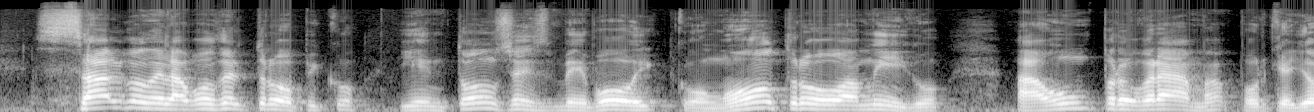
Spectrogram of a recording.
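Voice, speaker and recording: The man's fairly high voice moves with ordinary pitch variation. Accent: Dominican. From Dominican Republic. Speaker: radio host and comedian. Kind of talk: interview answer recounting his career. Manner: relaxed, conversational, storytelling.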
